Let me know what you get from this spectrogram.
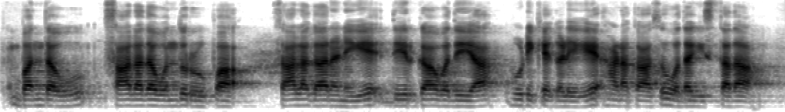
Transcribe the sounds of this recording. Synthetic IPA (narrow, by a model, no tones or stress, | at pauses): bɐnd̪ɐʋu | saːlɐd̪ɐond̪uɾuːpɐ | saːlɐɡaːɾɐniɡe̞d̪iːɾɡaːʋɐd̪ijɐɦuɽikɛɡɐɭiɡe̞ɦɐɳɐkaːsuʋɔd̪ɐɡist̪ɐd̪ɐ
